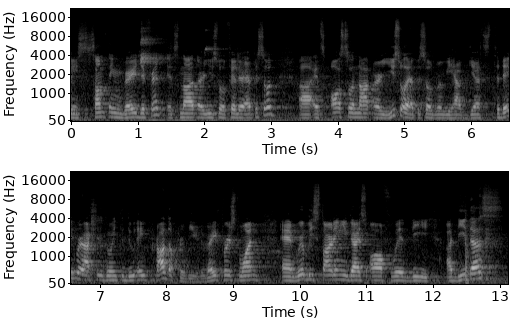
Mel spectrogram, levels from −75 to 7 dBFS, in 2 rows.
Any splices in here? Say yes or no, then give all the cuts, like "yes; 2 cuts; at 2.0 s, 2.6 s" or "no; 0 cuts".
no; 0 cuts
